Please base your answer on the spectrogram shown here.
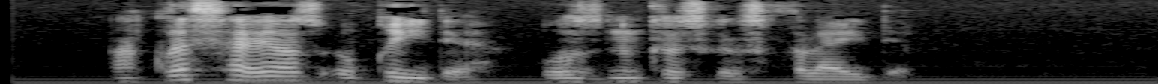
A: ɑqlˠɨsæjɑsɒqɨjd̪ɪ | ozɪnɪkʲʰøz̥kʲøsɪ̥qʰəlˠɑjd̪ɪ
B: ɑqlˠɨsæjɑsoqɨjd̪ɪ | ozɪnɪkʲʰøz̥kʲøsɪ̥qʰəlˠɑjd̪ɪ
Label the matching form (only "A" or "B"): B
